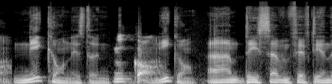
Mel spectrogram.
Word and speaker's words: Nikon: brick known as the Nikon D750. Gunnar, you know since listening to this show that it's not pronounced like that. Nikon is the Nikon D750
